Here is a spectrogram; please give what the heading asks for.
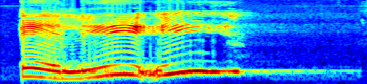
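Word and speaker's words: għelieqi: So when ein is at the start of a word, you don't hear it.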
